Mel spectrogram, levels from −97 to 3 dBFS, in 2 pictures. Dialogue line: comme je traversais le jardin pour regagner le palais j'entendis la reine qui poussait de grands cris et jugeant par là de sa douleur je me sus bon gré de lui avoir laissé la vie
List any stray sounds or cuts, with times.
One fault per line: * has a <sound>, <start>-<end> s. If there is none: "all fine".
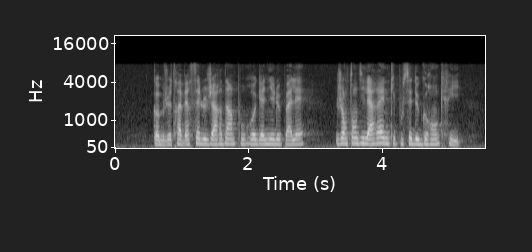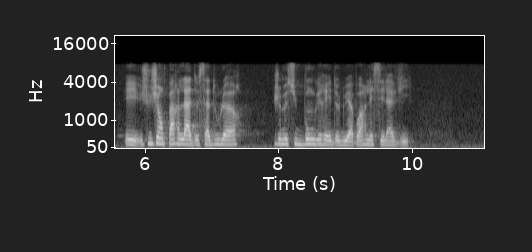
all fine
